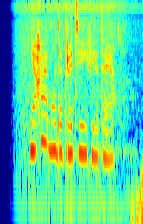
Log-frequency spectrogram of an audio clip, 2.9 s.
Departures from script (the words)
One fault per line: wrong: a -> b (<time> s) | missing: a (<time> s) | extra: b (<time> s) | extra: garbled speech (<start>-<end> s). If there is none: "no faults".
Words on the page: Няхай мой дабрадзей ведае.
no faults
